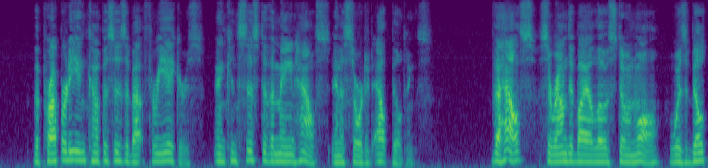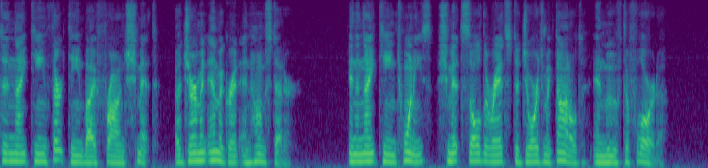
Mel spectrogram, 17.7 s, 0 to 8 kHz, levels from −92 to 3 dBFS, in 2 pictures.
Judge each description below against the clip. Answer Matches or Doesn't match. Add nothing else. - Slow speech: Doesn't match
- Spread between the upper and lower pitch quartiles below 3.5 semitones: Matches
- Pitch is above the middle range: Doesn't match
